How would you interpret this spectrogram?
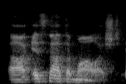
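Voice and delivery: ordinary talk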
